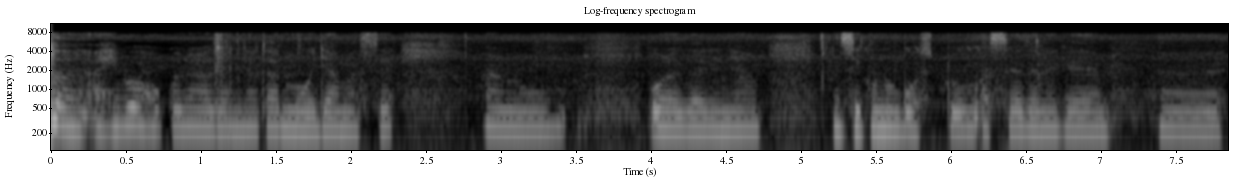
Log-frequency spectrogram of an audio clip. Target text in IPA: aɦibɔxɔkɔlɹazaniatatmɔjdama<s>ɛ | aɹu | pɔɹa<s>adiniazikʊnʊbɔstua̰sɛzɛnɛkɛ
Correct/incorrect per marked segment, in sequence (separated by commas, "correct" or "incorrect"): correct, incorrect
